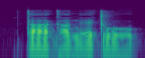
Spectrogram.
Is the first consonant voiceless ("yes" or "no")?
yes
